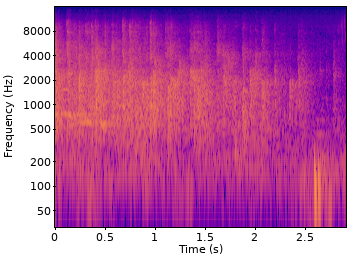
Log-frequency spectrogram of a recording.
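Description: An audience applauds in a dense, steady wash of overlapping claps that stays fairly loud for a few seconds, then thins slightly toward the end, with no voices heard.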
